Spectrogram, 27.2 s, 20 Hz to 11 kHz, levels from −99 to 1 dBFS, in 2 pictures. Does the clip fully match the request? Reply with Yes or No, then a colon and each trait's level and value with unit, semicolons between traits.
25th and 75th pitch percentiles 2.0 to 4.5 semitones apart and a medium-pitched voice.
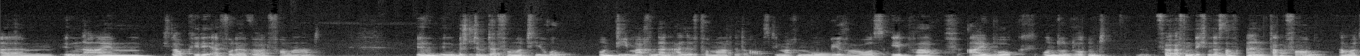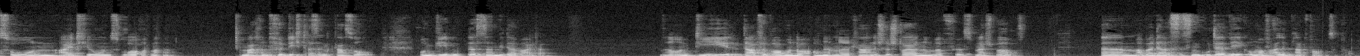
No: average, 3.7 semitones; low, 125 Hz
